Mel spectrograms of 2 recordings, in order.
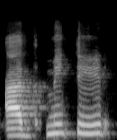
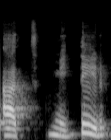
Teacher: Tengo admitir y admitir, sí, aquí de pronto sí se escucha un poquito, pero es lo mismo. Una dental sonora oclusiva pasa a ser sorda.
